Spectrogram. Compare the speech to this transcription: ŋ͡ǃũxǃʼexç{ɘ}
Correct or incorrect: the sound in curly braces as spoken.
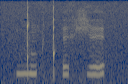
incorrect: e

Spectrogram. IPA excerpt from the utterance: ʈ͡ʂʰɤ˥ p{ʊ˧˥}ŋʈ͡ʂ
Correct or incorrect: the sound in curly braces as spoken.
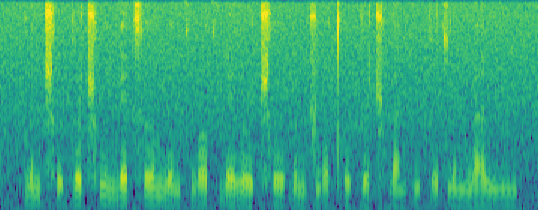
incorrect: ʊ˥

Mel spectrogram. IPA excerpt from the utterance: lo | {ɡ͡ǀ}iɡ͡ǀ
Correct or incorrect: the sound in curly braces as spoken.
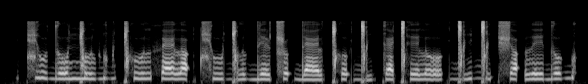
correct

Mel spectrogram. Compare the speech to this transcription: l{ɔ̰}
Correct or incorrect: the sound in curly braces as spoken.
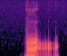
correct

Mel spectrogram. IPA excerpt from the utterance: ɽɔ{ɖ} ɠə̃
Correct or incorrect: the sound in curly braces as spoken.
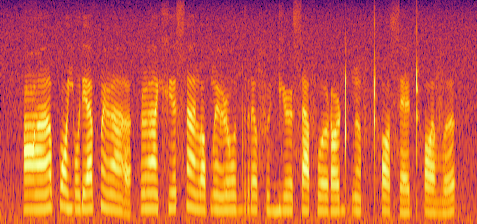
correct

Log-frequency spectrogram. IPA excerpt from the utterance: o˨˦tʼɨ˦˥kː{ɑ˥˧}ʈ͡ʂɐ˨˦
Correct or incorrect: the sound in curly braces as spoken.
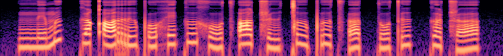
incorrect: ə˥˧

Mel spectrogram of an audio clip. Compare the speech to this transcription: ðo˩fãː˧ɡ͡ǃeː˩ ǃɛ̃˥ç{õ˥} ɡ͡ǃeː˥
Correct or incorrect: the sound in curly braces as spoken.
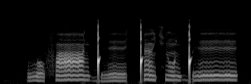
correct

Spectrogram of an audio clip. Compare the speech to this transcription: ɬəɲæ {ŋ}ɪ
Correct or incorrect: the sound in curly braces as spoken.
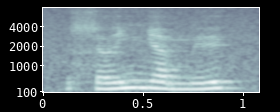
incorrect: m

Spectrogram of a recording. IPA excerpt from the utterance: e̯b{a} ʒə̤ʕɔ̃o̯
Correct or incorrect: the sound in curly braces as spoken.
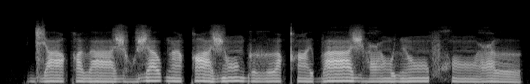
incorrect: aː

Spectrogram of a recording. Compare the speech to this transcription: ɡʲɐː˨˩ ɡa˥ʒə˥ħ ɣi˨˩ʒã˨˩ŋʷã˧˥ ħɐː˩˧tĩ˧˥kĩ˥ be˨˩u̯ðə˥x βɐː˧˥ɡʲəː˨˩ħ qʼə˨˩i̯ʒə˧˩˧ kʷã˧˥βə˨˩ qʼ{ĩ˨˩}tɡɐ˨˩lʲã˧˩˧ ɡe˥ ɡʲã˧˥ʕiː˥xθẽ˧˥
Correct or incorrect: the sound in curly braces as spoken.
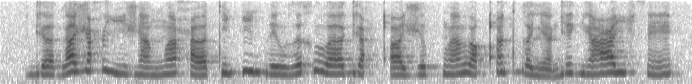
incorrect: ĩ˥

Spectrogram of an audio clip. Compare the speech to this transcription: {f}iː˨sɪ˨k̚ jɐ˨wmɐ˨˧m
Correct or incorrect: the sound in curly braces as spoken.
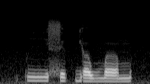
incorrect: p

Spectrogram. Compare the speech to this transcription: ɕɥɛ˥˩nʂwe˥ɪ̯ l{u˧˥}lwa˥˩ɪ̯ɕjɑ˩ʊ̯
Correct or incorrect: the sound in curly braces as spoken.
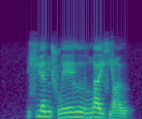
correct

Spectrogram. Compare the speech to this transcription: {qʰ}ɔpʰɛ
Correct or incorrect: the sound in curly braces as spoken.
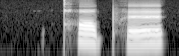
correct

